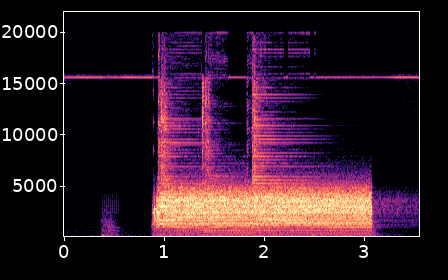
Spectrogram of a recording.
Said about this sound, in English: Now we're going to play this chord where I'm going to play the note E on the 2nd fret of the D string.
